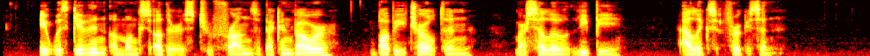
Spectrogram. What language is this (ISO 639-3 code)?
eng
